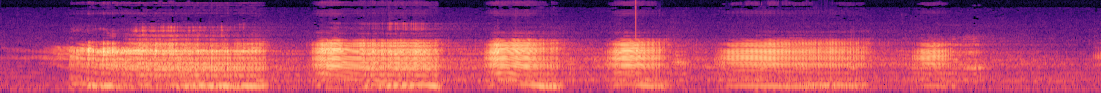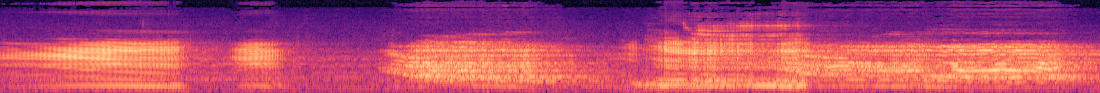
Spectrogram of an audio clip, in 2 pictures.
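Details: Red deer roaring, from a professional sound-effects library: deep, groaning harmonic roars delivered in a series of bouts, some short and choppy, others long and drawn out, separated by brief pauses.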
